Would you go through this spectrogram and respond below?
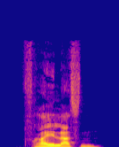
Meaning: to release, to free
- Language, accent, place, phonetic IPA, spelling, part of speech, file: German, Germany, Berlin, [ˈfʁaɪ̯ˌlasn̩], freilassen, verb, De-freilassen.ogg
